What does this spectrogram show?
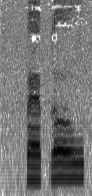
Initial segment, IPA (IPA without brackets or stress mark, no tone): p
